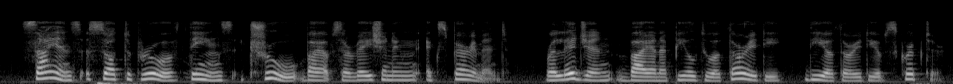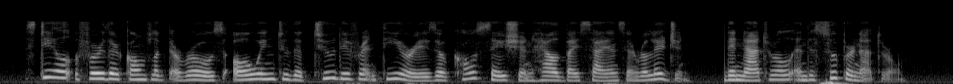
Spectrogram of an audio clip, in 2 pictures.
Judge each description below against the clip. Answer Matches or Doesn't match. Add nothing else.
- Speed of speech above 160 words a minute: Doesn't match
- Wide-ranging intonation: Doesn't match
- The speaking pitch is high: Matches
